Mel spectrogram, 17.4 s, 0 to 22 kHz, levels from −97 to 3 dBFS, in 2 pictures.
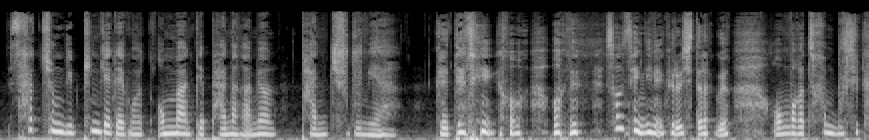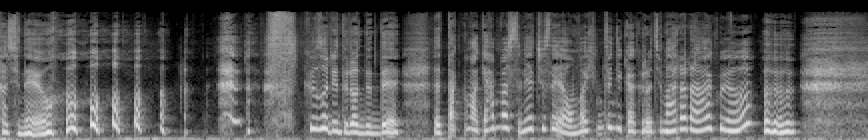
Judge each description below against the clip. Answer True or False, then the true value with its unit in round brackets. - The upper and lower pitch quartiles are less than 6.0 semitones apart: False (6.6 semitones)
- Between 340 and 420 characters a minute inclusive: False (275 characters per minute)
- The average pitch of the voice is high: True (230 Hz)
